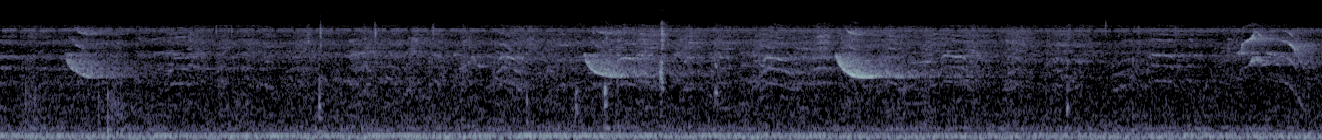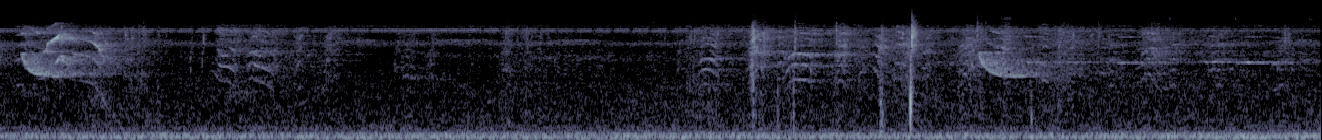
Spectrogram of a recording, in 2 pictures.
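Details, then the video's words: Young monkey Jazzy crying after ants bit her whole body: a series of short, high, downward-sliding whimpers recurring every few seconds, some doubled, with clicking noises and a constant low rumble behind. "Jazzy Monkey Crying Hur-t Full Body By Ants"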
